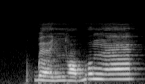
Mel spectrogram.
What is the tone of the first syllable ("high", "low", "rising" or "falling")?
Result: low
